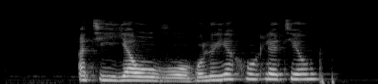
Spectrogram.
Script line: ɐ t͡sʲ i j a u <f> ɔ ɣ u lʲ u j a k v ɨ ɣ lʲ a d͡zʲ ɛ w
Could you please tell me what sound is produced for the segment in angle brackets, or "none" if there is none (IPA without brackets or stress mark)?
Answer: v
